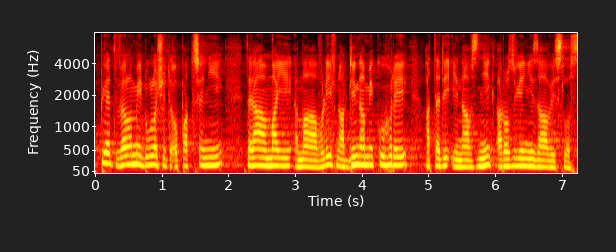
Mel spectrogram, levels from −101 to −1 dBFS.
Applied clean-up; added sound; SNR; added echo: none; none; none; none.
